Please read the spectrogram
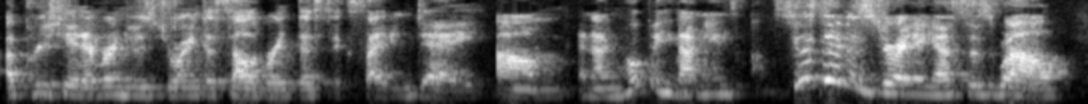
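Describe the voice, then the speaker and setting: Bright-toned earnest woman gynecologist. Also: medium pitch. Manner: earnest, measured, with fillers. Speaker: gynecologist, brand co-founder. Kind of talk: panel discussion.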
